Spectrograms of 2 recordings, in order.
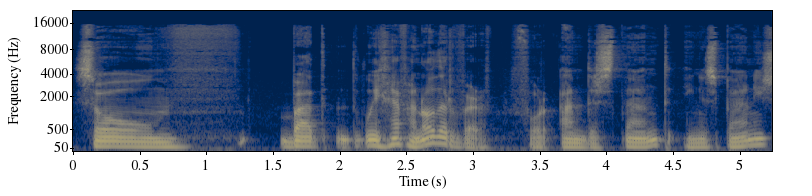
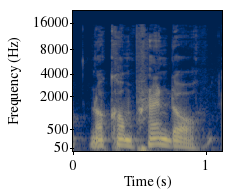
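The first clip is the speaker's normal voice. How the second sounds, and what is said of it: Spanish with put-on American accent. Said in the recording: “With American accent, no? ... I love the American accent, it's wonderful.”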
